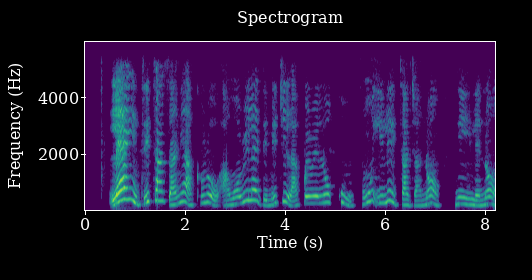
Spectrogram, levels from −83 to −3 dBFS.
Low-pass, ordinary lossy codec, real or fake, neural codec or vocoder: 5.4 kHz; none; real; none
